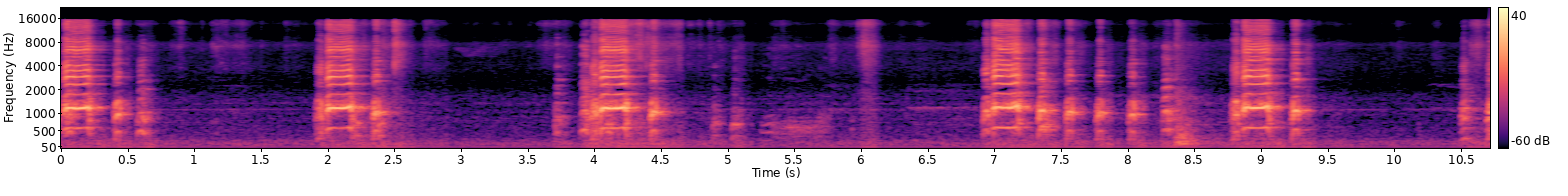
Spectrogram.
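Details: A laying hen cackles loudly and harshly: bursts of rapid clucks ending in a drawn-out squawk, repeated about every two seconds, with no other sounds. Chicken.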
